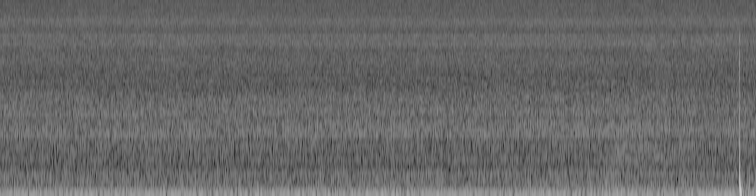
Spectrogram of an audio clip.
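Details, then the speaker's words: Engine heard through stethoscope at one fuel injector at idle: steady, even pulse with no skips; injector normal, while a fuel leak and lost fuel pressure are suspected of causing the skip. "Pulse sounds good. Alright."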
